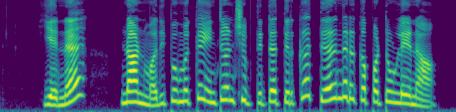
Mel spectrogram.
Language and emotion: Tamil, surprised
